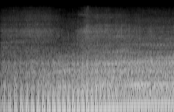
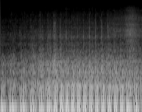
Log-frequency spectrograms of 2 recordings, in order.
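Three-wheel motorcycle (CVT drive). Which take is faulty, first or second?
first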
